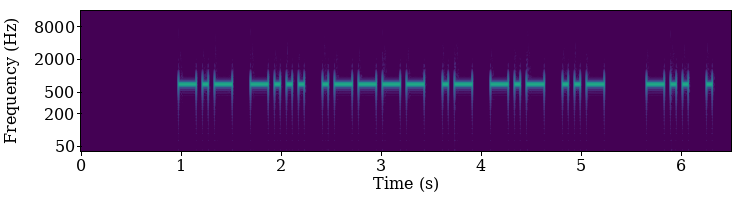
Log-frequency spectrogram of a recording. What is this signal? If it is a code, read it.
Morse code, heard as a keyed tone, about 21 wpm, 700 Hz. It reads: KB1AKU DE
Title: USA Callsign DE Callsign - 6 Characters - 20wpm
